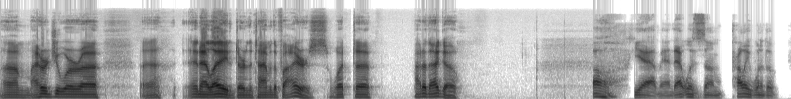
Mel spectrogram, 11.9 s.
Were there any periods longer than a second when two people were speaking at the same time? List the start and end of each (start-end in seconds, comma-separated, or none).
none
